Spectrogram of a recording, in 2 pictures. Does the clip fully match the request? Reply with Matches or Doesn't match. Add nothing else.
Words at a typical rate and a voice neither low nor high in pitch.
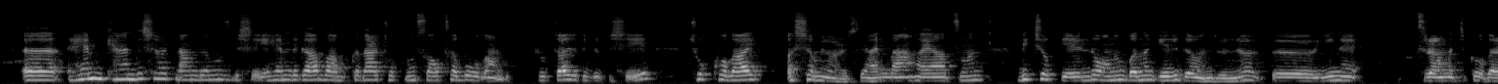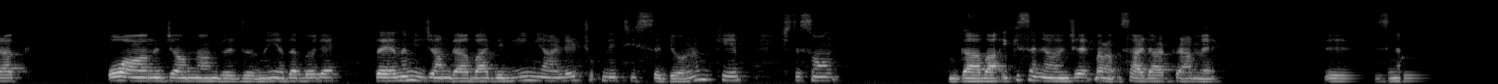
Matches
